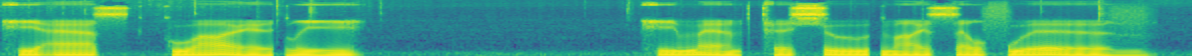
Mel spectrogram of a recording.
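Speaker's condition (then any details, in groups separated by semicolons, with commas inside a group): Amyotrophic lateral sclerosis; bulbar onset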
